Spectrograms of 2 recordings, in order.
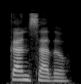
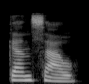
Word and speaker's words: cansado: but in Caribbean Spanish, the D is often dropped completely, so Cansado, might become. Cansao.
